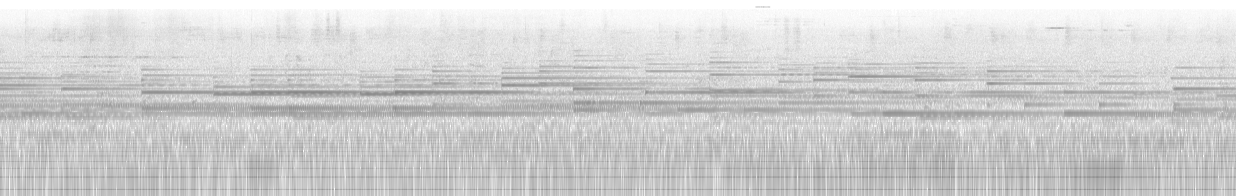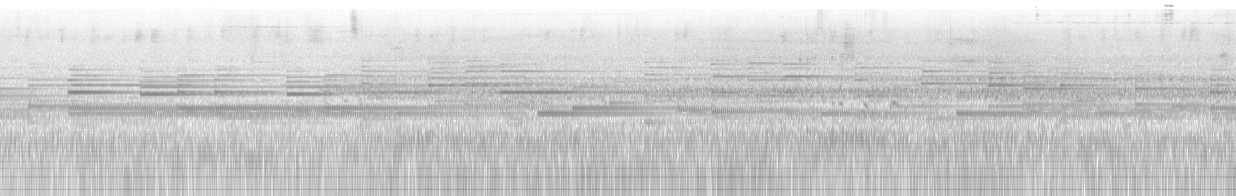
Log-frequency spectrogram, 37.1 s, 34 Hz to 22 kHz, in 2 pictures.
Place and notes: Downtown, Montreal, QC, Canada - WLD 2014 - Square Dorchester - downtown Montreal
Recording from Square Dorchester, downtown Montreal. Everyday at 5:00 pm. We can ear a recording of Big Ben's carillon and music coming from the Sun life building located in front of the square. It was very windy that day and there are all ways a lot of traffics and peoples around the place.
